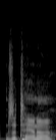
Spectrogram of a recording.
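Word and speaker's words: Zatanna: them is young Bruce so I know that zatana I say it right yeah is she's like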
